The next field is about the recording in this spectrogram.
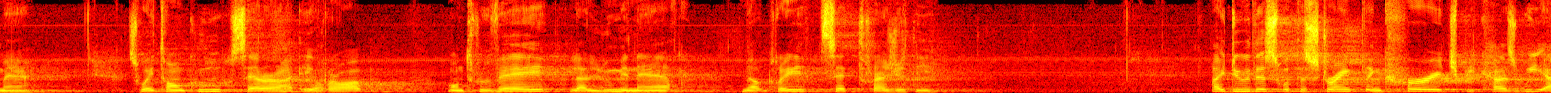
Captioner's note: speaking french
